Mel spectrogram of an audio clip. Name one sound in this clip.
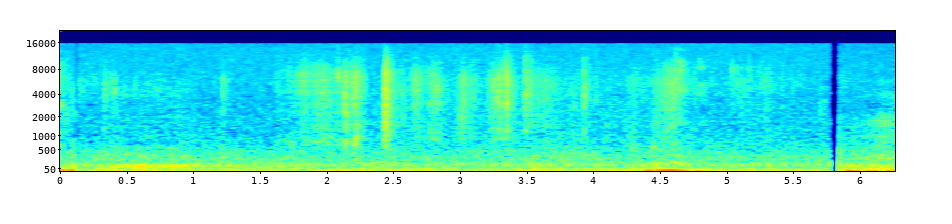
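A plastic mesh cover rustles as it is set down.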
